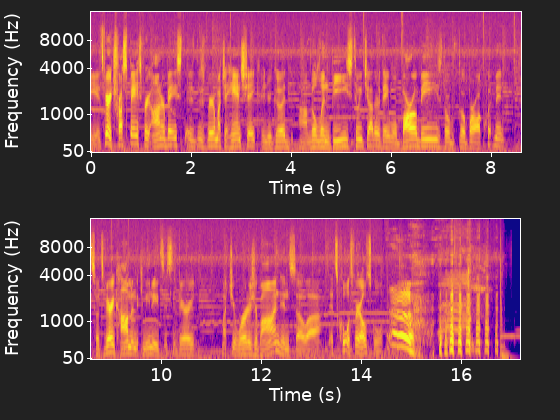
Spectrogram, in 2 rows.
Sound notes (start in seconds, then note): 14.4 groans; 14.5 laughs; 15.5 upbeat pop music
